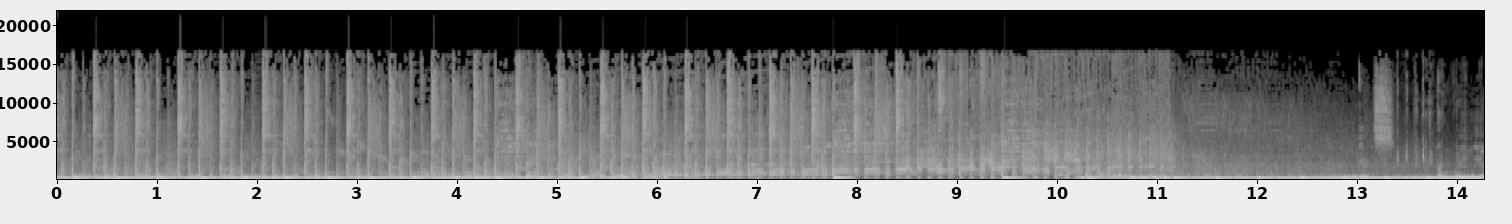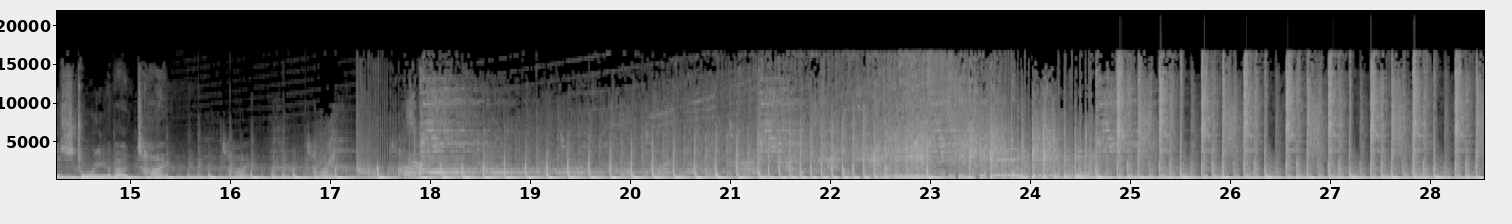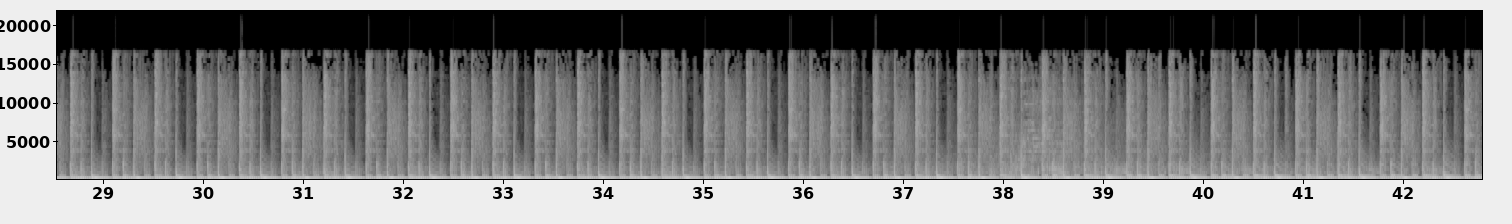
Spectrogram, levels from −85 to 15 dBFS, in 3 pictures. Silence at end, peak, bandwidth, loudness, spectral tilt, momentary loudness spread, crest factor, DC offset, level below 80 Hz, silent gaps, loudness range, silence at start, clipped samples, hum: 0 s; 0 dBFS; 17 kHz; -10 LUFS; -4.5 dB/octave; 3 LU; 8 dB; under 0.1%; -12 dBFS; none; 2 LU; 0 s; under 0.1%; none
